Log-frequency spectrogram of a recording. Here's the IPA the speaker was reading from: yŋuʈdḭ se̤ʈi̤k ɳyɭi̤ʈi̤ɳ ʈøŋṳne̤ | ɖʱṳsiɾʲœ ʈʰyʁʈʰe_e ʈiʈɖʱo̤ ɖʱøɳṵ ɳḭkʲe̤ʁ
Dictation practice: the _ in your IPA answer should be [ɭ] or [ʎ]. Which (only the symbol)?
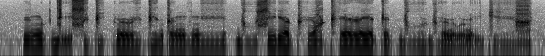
ɭ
